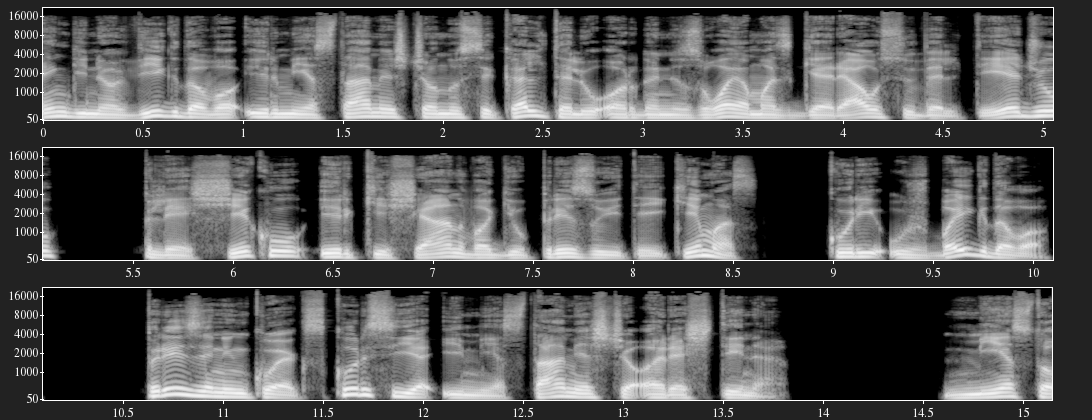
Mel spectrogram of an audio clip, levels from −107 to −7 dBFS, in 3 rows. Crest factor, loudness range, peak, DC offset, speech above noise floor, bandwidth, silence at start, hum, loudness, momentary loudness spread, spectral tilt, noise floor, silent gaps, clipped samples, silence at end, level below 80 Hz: 16 dB; 2 LU; -2 dBFS; under 0.1%; over 73 dB; 19 kHz; 0 s; none; -18 LUFS; 5 LU; -6 dB/octave; under -90 dBFS; 5.16-5.50 s, 8.66-8.96 s, 10.10-10.59 s, 13.84-14.58 s; under 0.1%; 0 s; -54 dBFS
